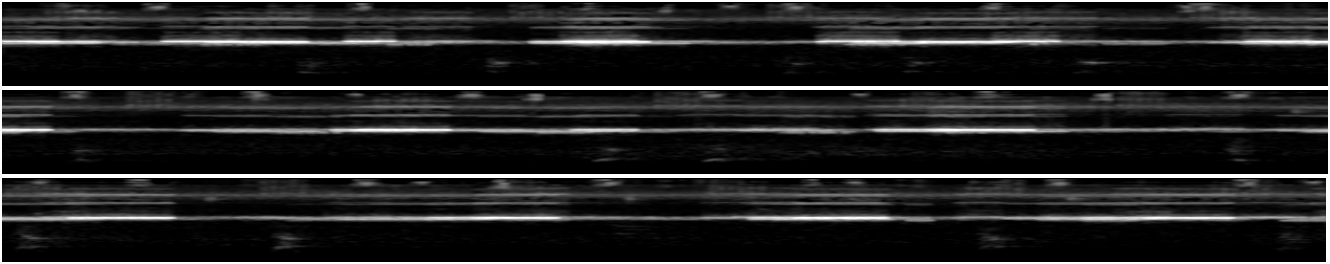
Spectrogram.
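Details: Crickets singing in a peaceful nighttime ambience: a steady high-pitched ringing trill that swells into louder pulsed bursts about every second and a half, with faint lower chirps scattered beneath and a soft low hum throughout.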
